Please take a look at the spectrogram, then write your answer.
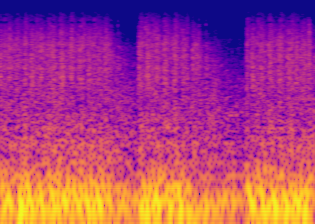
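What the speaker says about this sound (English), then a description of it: "I accidentally shot down that guy that I didn't even mean to" Aircraft machine guns firing in War Thunder, a Hurricane-era dogfight: three rapid bursts of rattling gunfire over a steady engine drone, fairly faint and distant, with brief gaps between bursts.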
